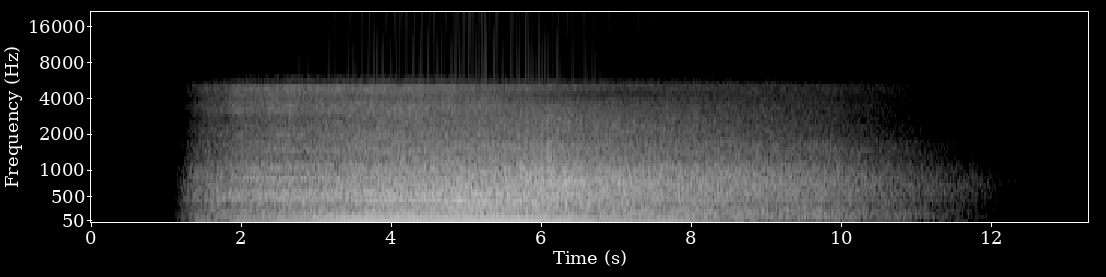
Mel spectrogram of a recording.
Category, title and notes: Soundscapes > Urban
car passing by1
car passing by sound.
automobile, car, drive, engine, motor, vehicle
